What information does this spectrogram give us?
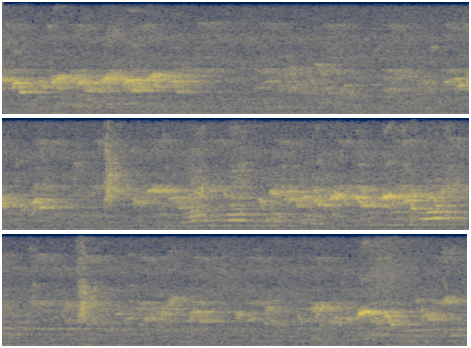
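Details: Dusky crag martins feeding chicks at a nest in Yercaud, Tamil Nadu: bursts of thin, high twittering chatter rising and fading over about ten seconds, with a murmur of background noise.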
